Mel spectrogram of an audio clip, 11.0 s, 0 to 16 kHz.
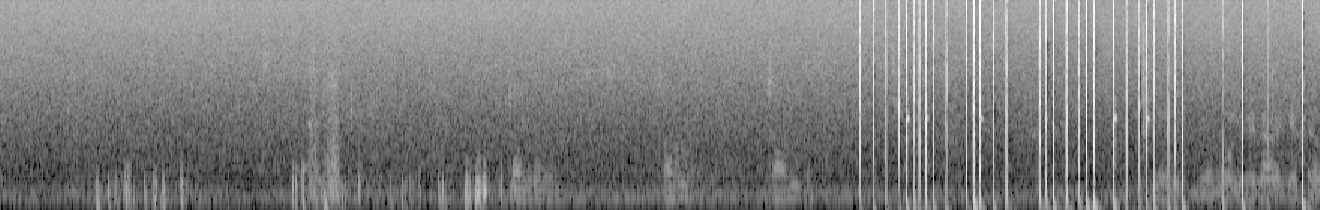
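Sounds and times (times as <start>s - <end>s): microphone handling thumps and rubbing: 0.8s - 1.7s, 2.4s - 4.4s.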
